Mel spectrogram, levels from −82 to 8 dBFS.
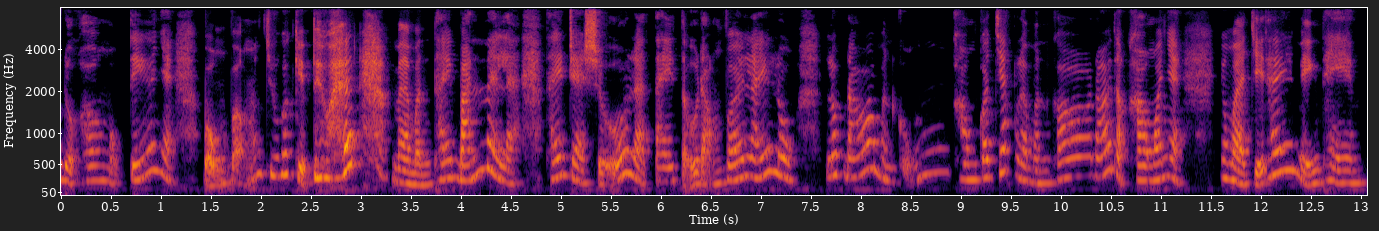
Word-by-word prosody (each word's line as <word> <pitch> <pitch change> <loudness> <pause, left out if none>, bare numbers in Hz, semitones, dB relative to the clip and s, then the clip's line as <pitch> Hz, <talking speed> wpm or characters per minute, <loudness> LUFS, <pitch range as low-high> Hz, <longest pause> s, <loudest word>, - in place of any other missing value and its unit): được - - -1
hơn 235 +1 -6
1 195 - -10
tiếng 255 +7 0
á 395 - -2
nha, 395 - -2 0.3
bụng - - +1
vẫn - - -4
chưa 335 -3 -3
có 335 - +2
kịp 440 +3 +3
tiêu 280 0 +6 0.2
hết, 440 +5 +10 0.4
mà 205 -4 +2
mình 170 -1 0
thấy 255 +5 -1
bánh 250 +4 +3
hay - - +2
là - - -2 0.3
thấy 290 +4 0
trà 260 - +2
sữa - - +4
là 330 - +1
tay 225 +1 -2
tự 185 - -1
động 185 0 -1
với 245 +4 +1
lấy 305 +5 0
luôn. 295 -6 0 0.3
Lúc 325 +2 -3
đó 305 +6 -2
mình 255 - -6
cũng - - -12 0.4
không 250 -7 -4
có 280 - +1
chắc 370 -1 -1
là 245 -4 -2
mình 195 -2 -6
có 300 +4 -2
đói 335 +7 0
thật - - +1
không 240 0 0
á 250 - +3
nha 290 0 0 0.4
nhưng 275 -2 -4
mà 185 -6 +4
chỉ - - +2
thấy 370 +5 +1
miệng 195 - 0
thèm 200 -3 -3
275 Hz, 230 wpm, -22 LUFS, 235-325 Hz, 0.4 s, hết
